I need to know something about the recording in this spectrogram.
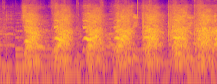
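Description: An audience chanting a short shout in unison, about six times at a steady beat.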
